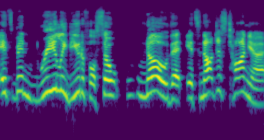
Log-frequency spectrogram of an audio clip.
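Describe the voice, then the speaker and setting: A woman speaks with lively intonation in a bright, sharp, animated tone. The sound is dry and close with no echo, a very clean recording over a silent background. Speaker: podcast guest. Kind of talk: casual chat. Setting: live stream. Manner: loud.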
